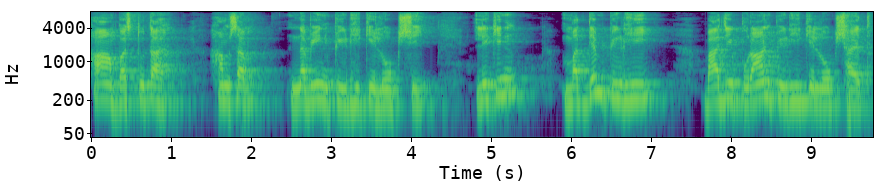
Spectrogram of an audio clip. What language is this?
Maithili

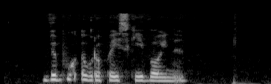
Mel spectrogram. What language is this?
Polish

